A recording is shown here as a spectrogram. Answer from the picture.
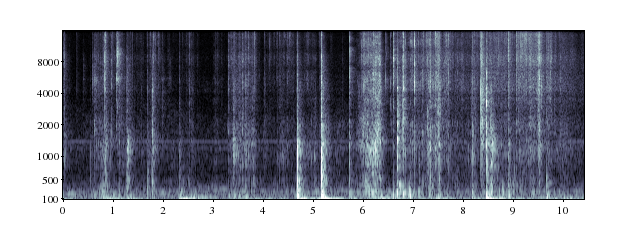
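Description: Plastic wrapping being torn and crinkled off an Upper Deck The Cup hockey card tin, with a few sharp knocks as the tin is handled.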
